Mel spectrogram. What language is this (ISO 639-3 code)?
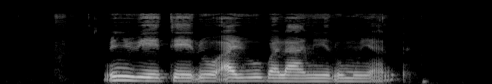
fub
